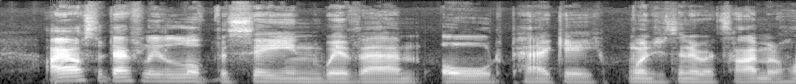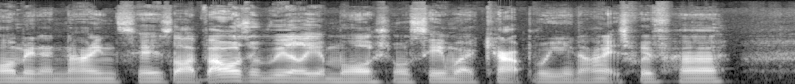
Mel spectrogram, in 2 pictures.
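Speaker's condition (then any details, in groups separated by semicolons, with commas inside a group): No condition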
